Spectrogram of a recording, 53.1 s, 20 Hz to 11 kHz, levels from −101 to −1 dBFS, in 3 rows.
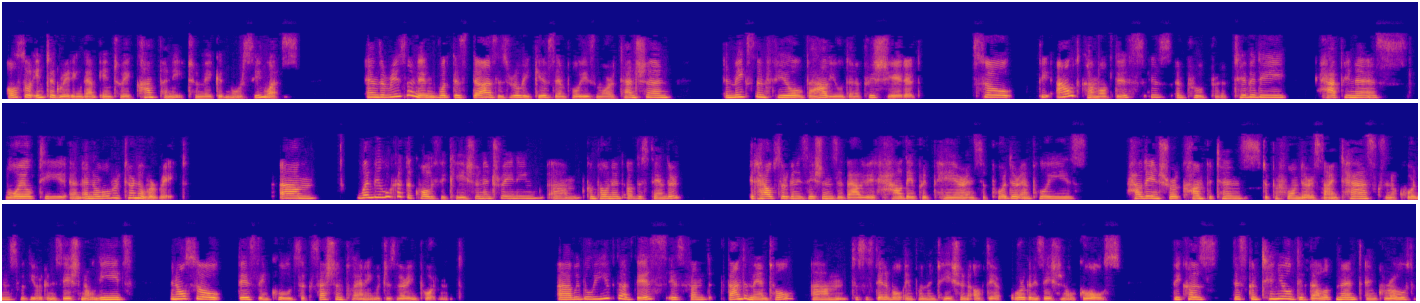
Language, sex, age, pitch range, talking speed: English, female, 40-59, 190-245 Hz, 135 wpm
